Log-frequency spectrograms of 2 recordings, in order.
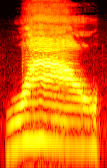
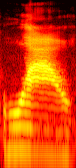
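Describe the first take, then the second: First: Loud, long amazed wow; big awed wow. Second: Low, drawn-out wow; awed wow. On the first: Reviewer stunned by the proposal, loud awed wow. Amazed reaction, repeated louder. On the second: Reviewer stunned by the proposal, low awed wow. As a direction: sink into a low amazed wow. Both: Real, not acted.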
